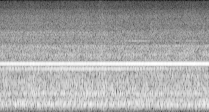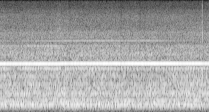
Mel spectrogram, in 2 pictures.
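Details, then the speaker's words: Dainichi Model H lathe (DC drive) doing rapid traverse moves. Steady, even motor whine with a constant high tone and no knocks or grinding: normal, healthy rapid traverse. "okay now we're going to show you some rapid moves with this machine works really well to see"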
